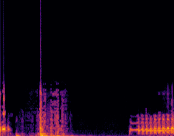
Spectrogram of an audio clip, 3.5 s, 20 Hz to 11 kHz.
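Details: Tawny owl (Strix aluco) giving a nightly territorial call to claim its nest, recorded 10 January 2024: a drawn-out, quavering hoot wavering rapidly on one mid-low pitch, after a second of muffled thumps and rustling.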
